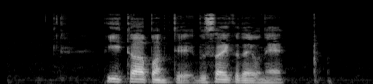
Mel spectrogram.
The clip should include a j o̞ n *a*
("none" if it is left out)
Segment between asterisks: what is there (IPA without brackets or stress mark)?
e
